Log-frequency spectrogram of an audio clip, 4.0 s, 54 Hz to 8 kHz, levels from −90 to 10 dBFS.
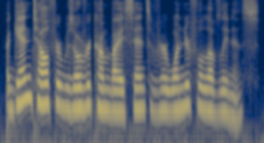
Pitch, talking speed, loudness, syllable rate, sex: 185 Hz, 165 wpm, -19 LUFS, 5.9 syllables/s, female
